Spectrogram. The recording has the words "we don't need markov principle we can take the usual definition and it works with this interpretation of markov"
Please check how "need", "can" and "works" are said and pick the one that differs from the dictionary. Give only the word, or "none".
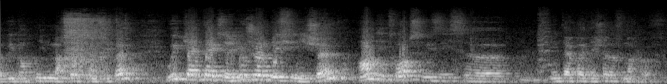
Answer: works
